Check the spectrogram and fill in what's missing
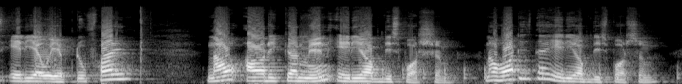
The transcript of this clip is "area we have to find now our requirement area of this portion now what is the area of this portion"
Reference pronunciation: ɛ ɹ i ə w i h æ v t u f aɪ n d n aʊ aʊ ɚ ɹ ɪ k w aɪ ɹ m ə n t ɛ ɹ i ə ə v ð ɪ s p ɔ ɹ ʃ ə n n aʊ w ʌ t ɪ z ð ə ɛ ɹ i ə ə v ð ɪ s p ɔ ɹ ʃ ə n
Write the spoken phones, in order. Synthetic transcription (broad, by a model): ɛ ɹ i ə w i h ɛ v t u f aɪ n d n aʊ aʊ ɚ ɹ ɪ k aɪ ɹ m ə n ɛ ɹ i ə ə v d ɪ s p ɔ ɹ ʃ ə n n aʊ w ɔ t ɪ z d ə ɛ ɹ i ə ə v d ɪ s p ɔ ɹ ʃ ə n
